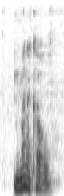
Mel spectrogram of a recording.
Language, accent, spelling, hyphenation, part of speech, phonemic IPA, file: English, Southern England, manicole, ma‧ni‧cole, noun, /ˈmænəkəʊl/, LL-Q1860 (eng)-manicole.wav
- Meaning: Any of the genus Euterpe of palm trees native to Central America, South America, and the West Indies; especially of species Euterpe oleracea (acai palm)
